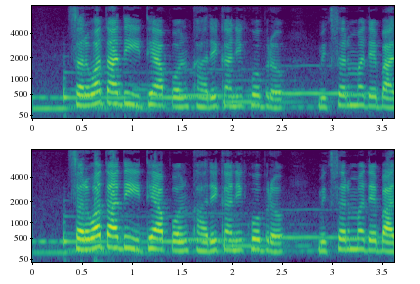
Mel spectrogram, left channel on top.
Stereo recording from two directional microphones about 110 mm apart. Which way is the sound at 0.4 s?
40° right (ahead or behind).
